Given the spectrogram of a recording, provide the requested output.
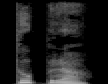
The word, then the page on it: ದಪ್ಪರಿ: kannada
